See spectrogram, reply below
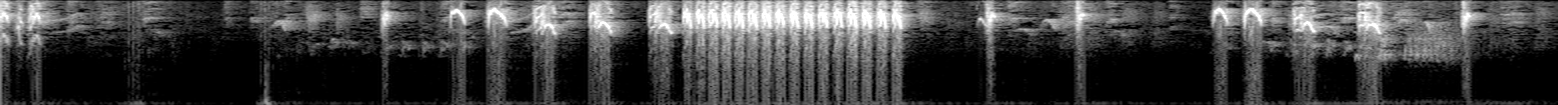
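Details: Sogon song used as a lure: scattered high chirps, then a dense rapid trill lasting over a second, followed by more sharp arched notes and a soft buzzy phrase.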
